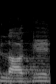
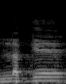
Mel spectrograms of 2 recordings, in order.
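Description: First: The first vowel is a long aa sound. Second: The first vowel is short with a doubled g. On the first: The speaker calls it wrong. "ਇਹ ਲਾਗੇ ਨਹੀਂ ਉਚਾਰਨ ਕਰਨਾ" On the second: The speaker calls it right.

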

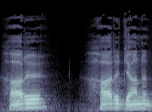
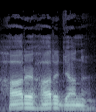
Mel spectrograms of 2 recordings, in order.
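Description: First: The first word is set apart by a break. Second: The first two words run together without a break. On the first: The speaker calls it right. "ਹਰ ਇਹ ਵੱਖਰਾ ਬੋਲਣਾ ਹੈ, ਹਰ ਜਨ ਇਹ ਪਾਠ ਇਕੱਠਾ ਬੋਲਣਾ ਹੈ" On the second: The speaker calls it wrong. "ਇਸ ਤਰ੍ਹਾਂ ਨਹੀਂ ਬੋਲਣਾ"

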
